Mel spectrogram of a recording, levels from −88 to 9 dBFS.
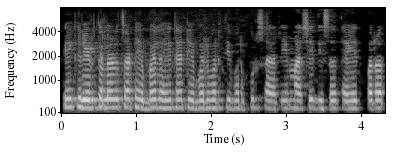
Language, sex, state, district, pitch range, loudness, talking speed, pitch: Marathi, female, Goa, North and South Goa, 215-230 Hz, -18 LUFS, 205 wpm, 225 Hz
